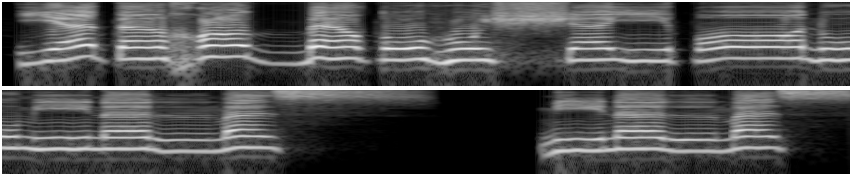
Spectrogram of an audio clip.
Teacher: ada penekanan atau ada dorongan naik ya, itu untuk menunjukkan bahwa bertasydid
